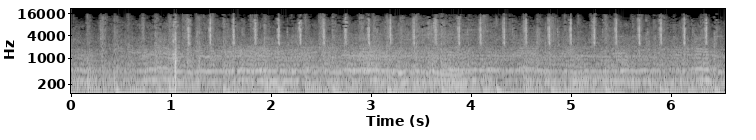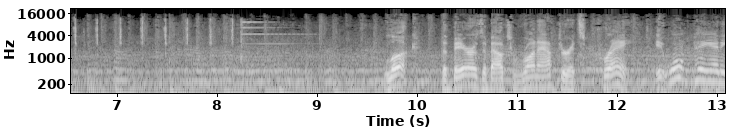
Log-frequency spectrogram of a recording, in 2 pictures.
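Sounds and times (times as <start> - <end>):
dense swarm of angry bees buzzing: 0.0 - 13.0
rapid clicking pulses: 1.0 - 8.2
speech: 9.7 - 13.0.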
